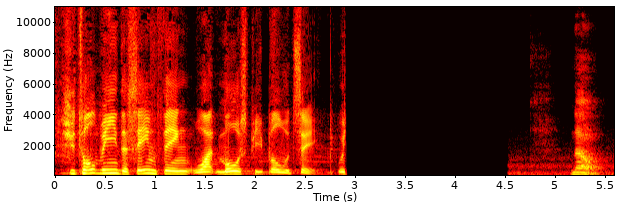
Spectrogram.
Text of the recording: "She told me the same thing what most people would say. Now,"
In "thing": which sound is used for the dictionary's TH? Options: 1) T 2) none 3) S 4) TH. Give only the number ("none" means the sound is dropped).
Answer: 4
